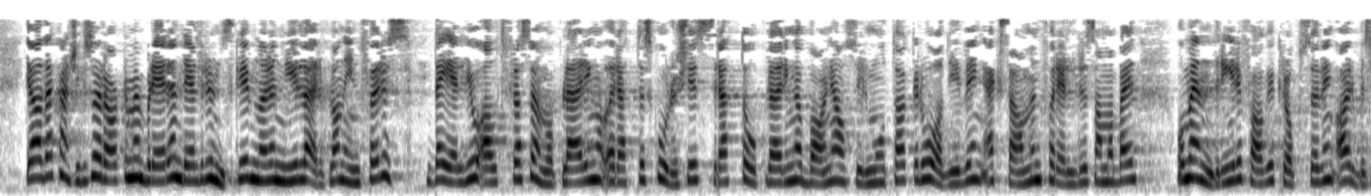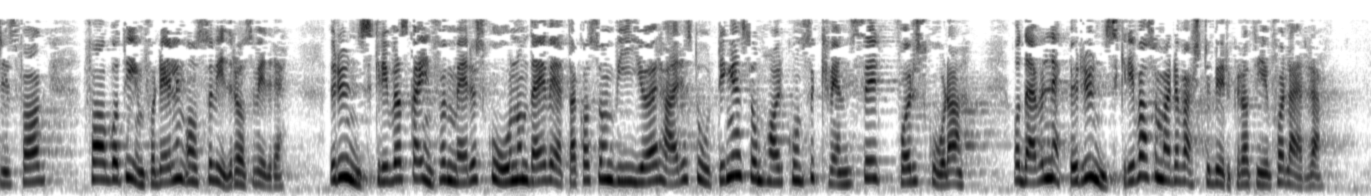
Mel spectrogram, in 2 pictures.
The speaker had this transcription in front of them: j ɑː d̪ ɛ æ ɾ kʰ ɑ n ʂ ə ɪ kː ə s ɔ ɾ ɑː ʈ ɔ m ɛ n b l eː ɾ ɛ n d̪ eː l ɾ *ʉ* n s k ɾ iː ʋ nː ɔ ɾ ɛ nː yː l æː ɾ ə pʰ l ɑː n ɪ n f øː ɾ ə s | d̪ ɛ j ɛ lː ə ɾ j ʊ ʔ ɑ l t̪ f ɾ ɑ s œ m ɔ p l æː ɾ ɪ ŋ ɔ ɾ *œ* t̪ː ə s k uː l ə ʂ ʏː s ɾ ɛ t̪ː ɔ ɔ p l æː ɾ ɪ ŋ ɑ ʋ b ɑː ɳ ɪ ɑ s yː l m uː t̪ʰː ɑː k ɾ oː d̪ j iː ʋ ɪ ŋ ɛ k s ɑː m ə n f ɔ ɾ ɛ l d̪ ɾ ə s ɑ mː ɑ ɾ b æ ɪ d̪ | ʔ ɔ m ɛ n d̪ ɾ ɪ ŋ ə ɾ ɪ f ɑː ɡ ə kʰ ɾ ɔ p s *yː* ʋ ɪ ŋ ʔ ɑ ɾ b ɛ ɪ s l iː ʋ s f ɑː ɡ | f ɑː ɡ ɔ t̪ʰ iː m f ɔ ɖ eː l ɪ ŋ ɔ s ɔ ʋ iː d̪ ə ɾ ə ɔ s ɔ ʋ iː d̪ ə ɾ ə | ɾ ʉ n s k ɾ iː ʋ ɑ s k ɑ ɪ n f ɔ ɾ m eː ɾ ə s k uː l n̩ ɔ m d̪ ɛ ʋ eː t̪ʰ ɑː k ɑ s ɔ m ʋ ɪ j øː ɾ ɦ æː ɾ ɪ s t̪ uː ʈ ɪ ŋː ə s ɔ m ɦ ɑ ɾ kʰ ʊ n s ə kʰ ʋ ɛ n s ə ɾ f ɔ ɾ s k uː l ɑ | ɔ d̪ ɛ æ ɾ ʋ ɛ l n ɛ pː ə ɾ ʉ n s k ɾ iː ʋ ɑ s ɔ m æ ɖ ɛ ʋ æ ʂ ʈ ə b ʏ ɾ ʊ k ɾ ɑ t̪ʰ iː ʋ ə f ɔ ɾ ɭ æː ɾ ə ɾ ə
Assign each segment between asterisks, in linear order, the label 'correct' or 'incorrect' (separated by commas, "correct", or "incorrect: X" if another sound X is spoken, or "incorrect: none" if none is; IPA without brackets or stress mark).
correct, incorrect: ɛ, incorrect: øː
